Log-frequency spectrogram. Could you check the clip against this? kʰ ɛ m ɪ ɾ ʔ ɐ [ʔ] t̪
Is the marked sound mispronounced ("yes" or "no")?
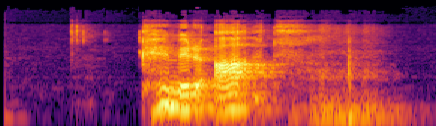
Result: no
